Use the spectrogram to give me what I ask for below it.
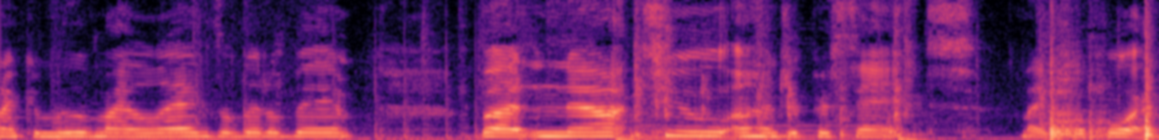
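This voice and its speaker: Noticeable background noise surrounds a woman with an American accent and a fairly high pitch. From Texas, Houston. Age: 20s. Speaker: podcaster. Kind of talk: casual chat. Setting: at home getting ready on camera. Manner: casual, hesitant with fillers.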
